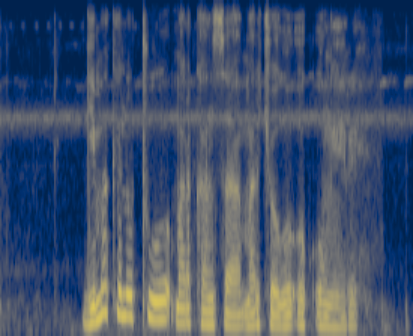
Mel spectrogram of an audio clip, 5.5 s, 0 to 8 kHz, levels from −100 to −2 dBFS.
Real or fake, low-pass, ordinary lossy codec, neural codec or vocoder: real; 7.2 kHz; Opus, 24 kbps; none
